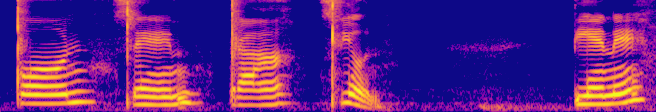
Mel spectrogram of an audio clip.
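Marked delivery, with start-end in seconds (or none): 0.1-2.9 "Concentración" in four very slow separate beats, con-cen-tra-ción; syllable by syllable. Shown as a demonstration. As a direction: break "Concentración" into syllables with clear gaps. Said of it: "golpes de voz".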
